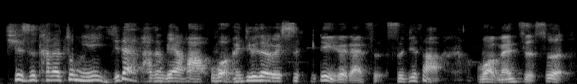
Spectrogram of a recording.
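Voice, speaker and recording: A man's voice: a little high, lively intonation, brisk, husky. A man hosting a casual chat show, rambling through anecdotes and correcting himself as he goes. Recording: dull lo-fi sound with faint music.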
